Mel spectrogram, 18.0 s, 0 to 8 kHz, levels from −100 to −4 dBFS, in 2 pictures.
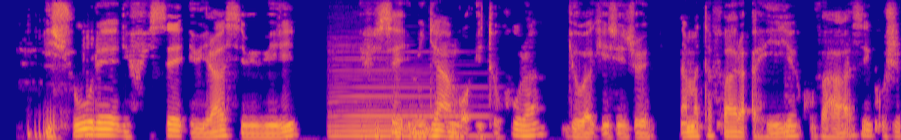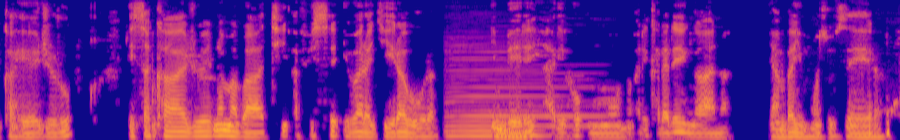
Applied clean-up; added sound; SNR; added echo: classical method Wiener filter.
